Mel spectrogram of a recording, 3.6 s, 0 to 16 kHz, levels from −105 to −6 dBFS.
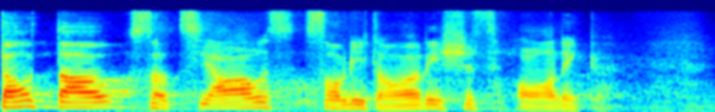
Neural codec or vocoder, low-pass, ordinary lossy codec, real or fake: codec, 24 kHz, 1 kbps, SNAC; 10.8 kHz; none; fake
